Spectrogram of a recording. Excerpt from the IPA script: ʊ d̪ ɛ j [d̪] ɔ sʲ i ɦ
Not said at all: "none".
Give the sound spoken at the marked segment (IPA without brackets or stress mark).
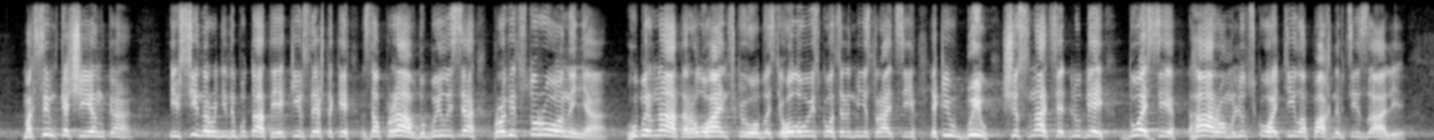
d̪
